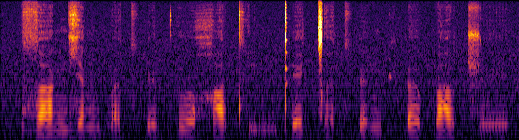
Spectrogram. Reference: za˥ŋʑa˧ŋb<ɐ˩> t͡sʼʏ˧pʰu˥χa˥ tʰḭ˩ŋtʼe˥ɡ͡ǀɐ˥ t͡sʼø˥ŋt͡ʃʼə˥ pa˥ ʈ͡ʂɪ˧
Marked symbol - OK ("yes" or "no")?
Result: yes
